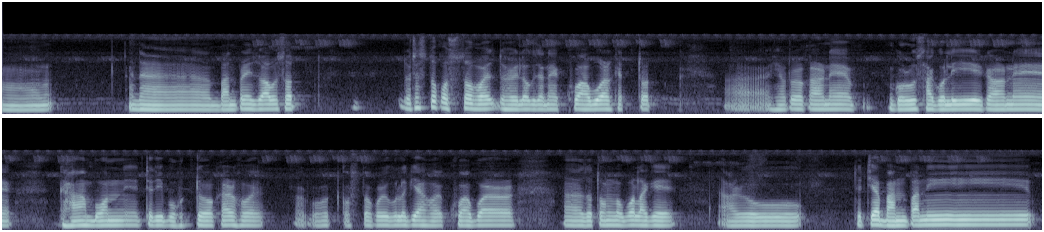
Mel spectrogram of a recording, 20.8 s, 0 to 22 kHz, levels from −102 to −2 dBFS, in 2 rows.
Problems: background sounds at intervals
